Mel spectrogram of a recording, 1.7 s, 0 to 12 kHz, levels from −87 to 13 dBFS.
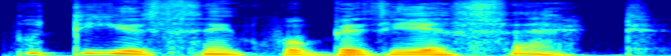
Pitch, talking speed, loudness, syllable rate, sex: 125 Hz, 285 wpm, -19 LUFS, 5.5 syllables/s, male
